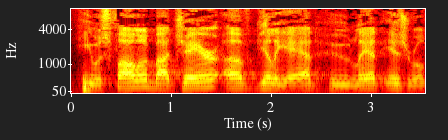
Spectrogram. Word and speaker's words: Jair: All right, Jair, like hair, Jair. Now, I was hoping that my resident Hebrew scholar would be here today to tell me if I'm pronouncing that correctly. It's right in English, but I don't know if it's right in Hebrew.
